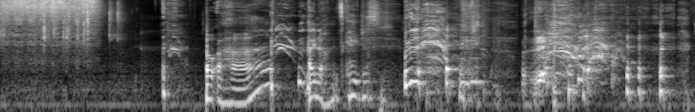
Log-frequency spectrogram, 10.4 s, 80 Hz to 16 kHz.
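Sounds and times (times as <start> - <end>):
person coughing and hacking after inhaling spray mist: 2.4 - 2.8
speech: 3.2 - 10.0.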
